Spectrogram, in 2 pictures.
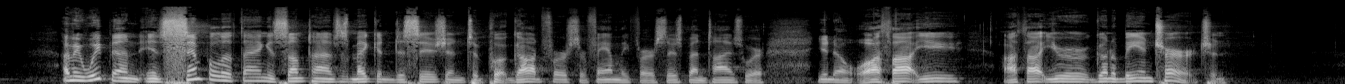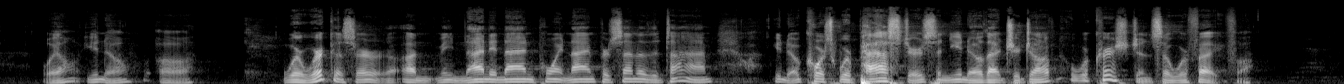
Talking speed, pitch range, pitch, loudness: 165 wpm, 95-130 Hz, 110 Hz, -18 LUFS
